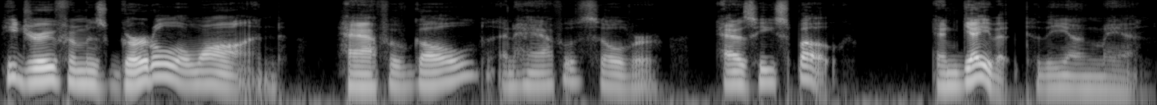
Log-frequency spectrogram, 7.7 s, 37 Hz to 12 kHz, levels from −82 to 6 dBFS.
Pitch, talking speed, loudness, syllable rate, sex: 115 Hz, 185 wpm, -21 LUFS, 4.4 syllables/s, male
